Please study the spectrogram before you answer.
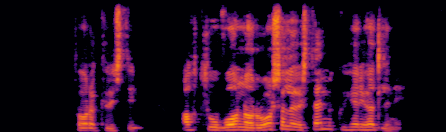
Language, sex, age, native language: Icelandic, male, 50-59, Icelandic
